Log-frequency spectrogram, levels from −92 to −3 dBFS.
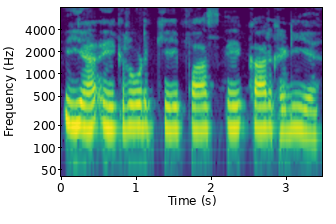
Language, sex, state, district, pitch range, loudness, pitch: Hindi, male, Uttar Pradesh, Saharanpur, 180-195 Hz, -14 LUFS, 185 Hz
